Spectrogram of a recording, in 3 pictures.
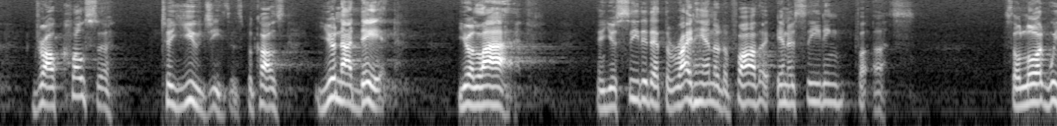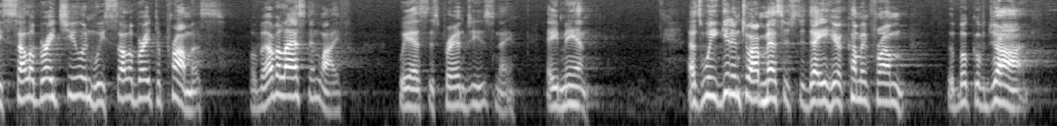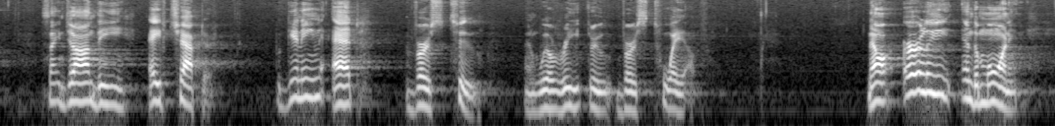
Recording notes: At The Fellowship in Nashville. Recorded live on July 14, 2019 at The Fellowship at Mt Juliet.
